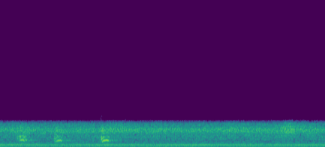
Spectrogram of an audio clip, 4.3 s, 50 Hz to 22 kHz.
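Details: Bald eagles at their nest on 26 January 2018, adults eating fish, giving each other affectionate nips and fluffing the nest; three short, rising chirps in the first second and a half, then only a steady electrical hum.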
